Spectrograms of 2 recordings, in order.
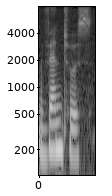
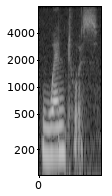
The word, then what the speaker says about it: ventus: of the fact that in Latin when you see a V you're gonna pronounce it like a W all right remember these make W sounds okay so it's not Ventus event E it's when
